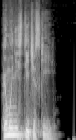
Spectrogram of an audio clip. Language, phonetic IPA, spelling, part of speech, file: Russian, [kəmʊnʲɪˈsʲtʲit͡ɕɪskʲɪj], коммунистический, adjective, Ru-коммунистический.ogg
- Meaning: communist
